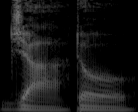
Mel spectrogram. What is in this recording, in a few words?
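"jato", concatenated syllables; Affixing experiment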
